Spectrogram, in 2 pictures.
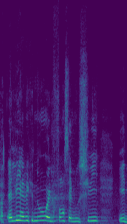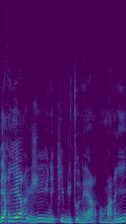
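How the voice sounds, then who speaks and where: A woman with a high, dark, mellow voice talks at a moderate pace, showing ordinary pitch variation and big swings in loudness. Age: 60s. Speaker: restaurant manager. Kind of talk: podcast interview. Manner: animated.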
